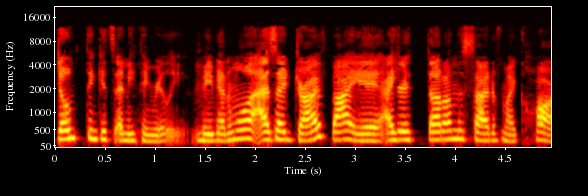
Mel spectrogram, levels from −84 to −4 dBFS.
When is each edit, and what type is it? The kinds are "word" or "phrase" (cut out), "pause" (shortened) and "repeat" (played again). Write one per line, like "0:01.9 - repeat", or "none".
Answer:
0:01.6 - word
0:03.4 - word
